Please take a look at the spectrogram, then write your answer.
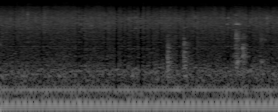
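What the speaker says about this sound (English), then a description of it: "and then I'll add the salmon to heat it up, and then add the egg" Salmon and egg for an omelette sizzle steadily in a pan with a soft, constant frying hiss and a few faint clicks from the utensil.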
